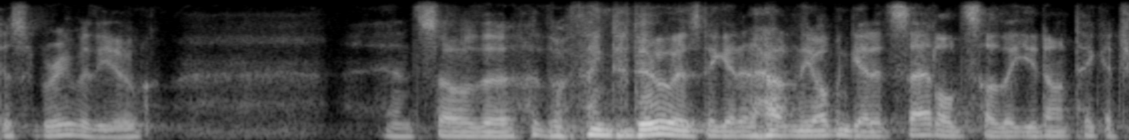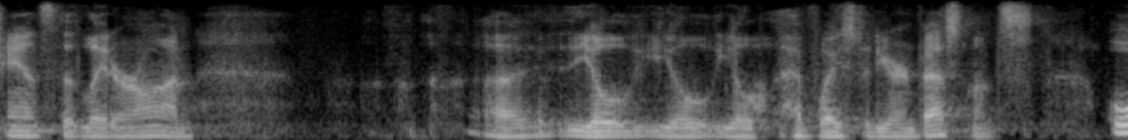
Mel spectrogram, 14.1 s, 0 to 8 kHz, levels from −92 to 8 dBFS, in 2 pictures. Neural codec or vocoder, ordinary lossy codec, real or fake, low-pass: none; Opus, 16 kbps; real; 7.2 kHz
